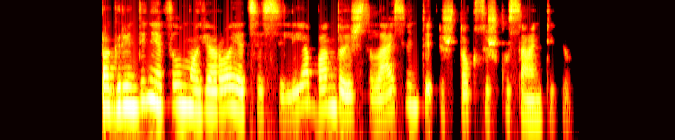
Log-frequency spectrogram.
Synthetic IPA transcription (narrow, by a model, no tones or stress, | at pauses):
pɐɡɾʲɪnʲd̪ʲɪnʲeːfʲɪlˠmoːɡʲɛɾoːjɛt̪sʲɛsʲɪlʲɪjɛbɐnd̪oːɪʃʲsʲɪlˠɑɪsʲʋʲɪnʲt̪ʲɪʔɪʃt̪ɔksʲɪʃkuːsɑˑnʲt̪ʲiˑkʲu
